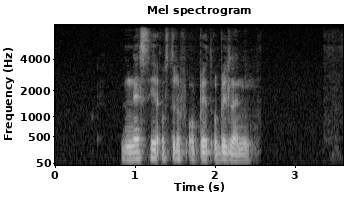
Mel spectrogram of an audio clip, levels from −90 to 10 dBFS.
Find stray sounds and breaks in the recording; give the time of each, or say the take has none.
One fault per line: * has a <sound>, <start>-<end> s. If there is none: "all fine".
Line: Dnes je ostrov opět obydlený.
all fine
